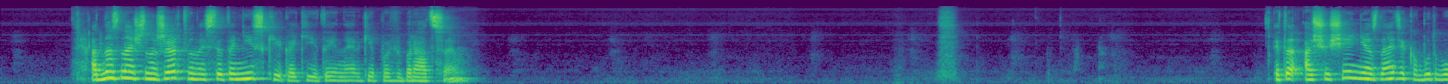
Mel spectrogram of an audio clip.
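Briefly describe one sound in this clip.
A woman speaks calmly and clearly into a close microphone, pausing in between.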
